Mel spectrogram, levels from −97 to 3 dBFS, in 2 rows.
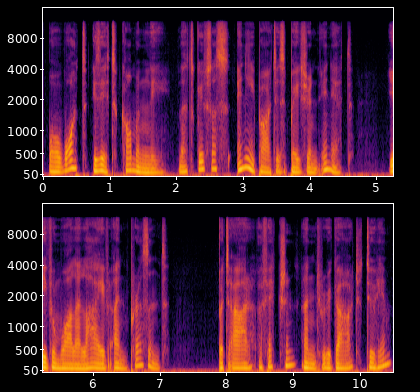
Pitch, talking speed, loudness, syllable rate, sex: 115 Hz, 135 wpm, -19 LUFS, 4.6 syllables/s, male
